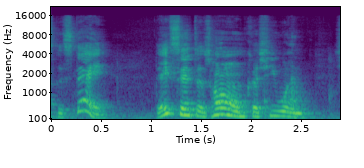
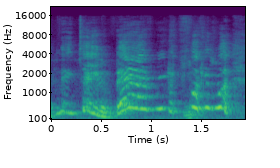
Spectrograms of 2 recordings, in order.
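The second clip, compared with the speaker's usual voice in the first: disbelief; much faster than usual. Retold or imitated. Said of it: "Yeah, like".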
